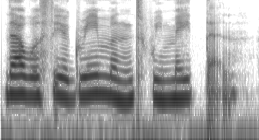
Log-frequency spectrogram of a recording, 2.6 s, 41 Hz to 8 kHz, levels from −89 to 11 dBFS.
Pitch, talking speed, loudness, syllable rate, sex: 210 Hz, 160 wpm, -17 LUFS, 4.1 syllables/s, female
